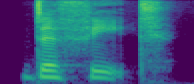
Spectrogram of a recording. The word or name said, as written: defeat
